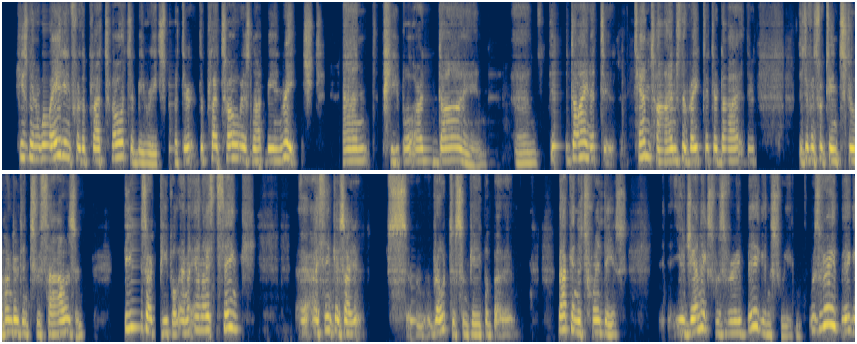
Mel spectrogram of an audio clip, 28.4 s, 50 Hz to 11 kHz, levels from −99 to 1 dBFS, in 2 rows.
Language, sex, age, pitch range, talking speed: English, male, 60-79, 170-280 Hz, 135 wpm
